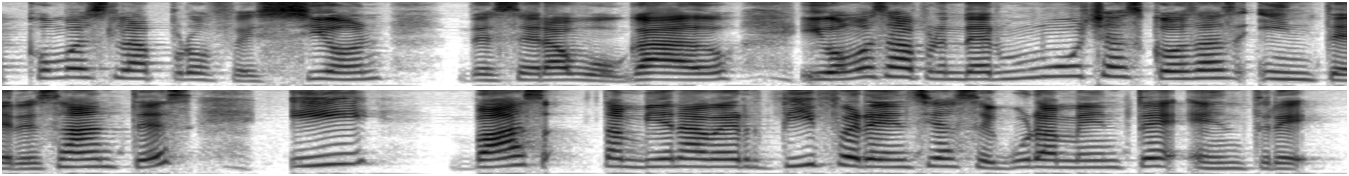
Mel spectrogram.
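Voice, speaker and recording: A woman from Colombia, a Spanish teacher hosting an interview, speaking in a friendly, clear teacherly way with a Bucaramanga Colombian accent. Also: high voice, a bit bright. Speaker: podcast host and Spanish teacher. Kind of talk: conversational interview.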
